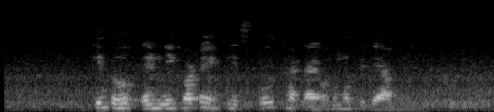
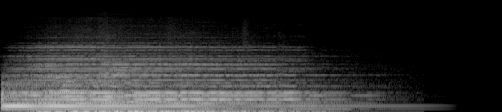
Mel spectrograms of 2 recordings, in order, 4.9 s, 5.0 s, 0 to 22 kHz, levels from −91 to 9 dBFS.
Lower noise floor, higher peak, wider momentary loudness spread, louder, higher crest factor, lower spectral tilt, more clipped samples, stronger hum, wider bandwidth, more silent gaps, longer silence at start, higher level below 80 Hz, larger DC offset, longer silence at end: second, -55 dBFS vs -62 dBFS; second, -12 dBFS vs -8 dBFS; first, 22 LU vs 16 LU; second, -29 LUFS vs -22 LUFS; about the same, 18 dB vs 16 dB; first, -10.5 dB/octave vs -9 dB/octave; neither; neither; second, 4.8 kHz vs 5.8 kHz; neither; first, 0.95 s vs 0 s; second, -66 dBFS vs -40 dBFS; neither; second, 0.1 s vs 1.55 s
